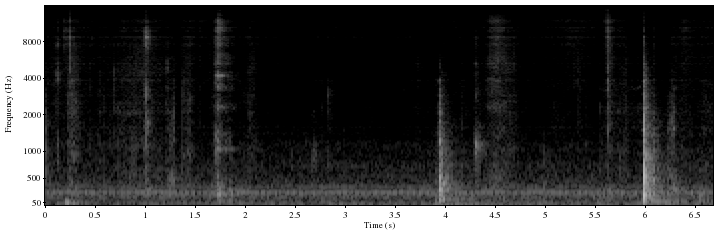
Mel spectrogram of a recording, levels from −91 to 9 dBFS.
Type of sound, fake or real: fake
